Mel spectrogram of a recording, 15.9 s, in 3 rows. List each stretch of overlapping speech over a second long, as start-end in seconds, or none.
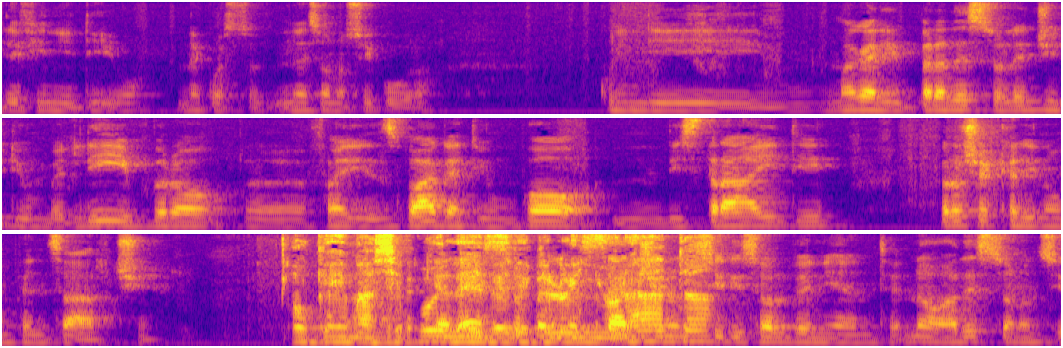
12.3-14.3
